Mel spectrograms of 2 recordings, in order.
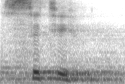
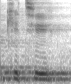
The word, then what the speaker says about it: city: السي for example طلعوا teacher city ما حكيت teacher kitty no city لأنه إجا ورا السي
